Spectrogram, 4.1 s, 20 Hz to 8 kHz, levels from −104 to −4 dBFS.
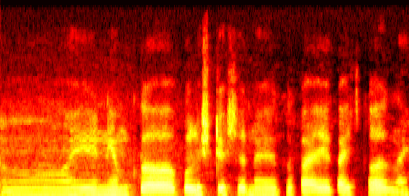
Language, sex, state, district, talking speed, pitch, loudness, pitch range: Marathi, male, Maharashtra, Pune, 175 wpm, 135 Hz, -17 LUFS, 135-140 Hz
